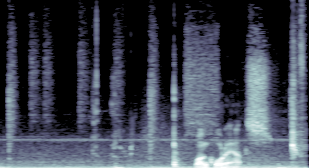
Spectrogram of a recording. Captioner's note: liquid pours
